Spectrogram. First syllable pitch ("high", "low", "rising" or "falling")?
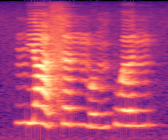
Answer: falling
